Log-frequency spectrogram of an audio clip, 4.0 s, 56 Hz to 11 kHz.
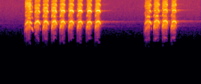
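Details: Osprey calling at a camera-watched nest on 30 August 2021, evening, with a fish brought in: nine rapid, ringing whistled yelps in a run, a short pause, then four more of the same.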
